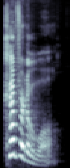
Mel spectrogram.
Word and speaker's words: comfortable: When we say it quickly, comfortable, comfortable, comfortable.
